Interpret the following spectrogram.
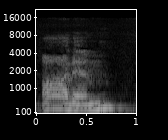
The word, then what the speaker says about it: autumn: N is for naughty children who will sing a solemn hymn when autumn comes to an end. All of these N's we didn't say, did we? They were all silent.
